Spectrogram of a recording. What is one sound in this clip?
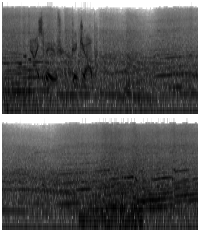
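A racing car engine whines at high revs, drops in pitch as it brakes and shifts down, then rises again as it speeds up.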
